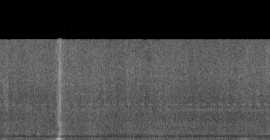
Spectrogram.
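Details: Continuous low drone of a bee swarm out of its hive, stacked humming tones holding steady, broken by one sharp click or tap just after the first second and a faint louder buzz near the end.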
